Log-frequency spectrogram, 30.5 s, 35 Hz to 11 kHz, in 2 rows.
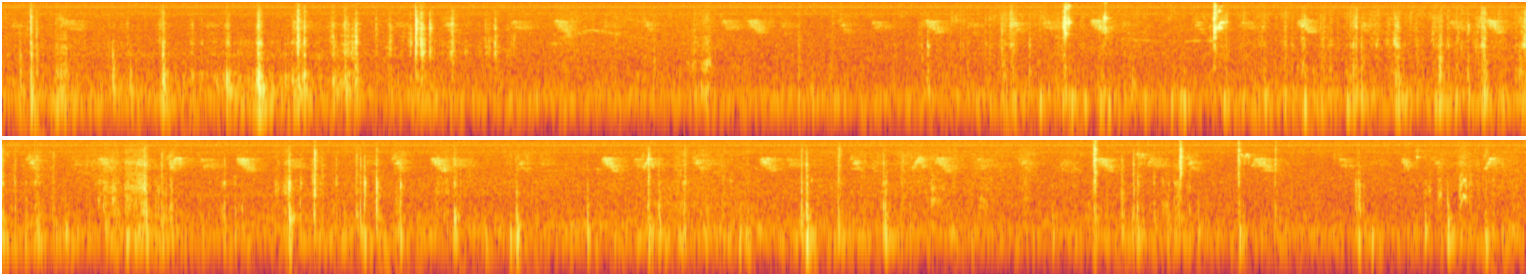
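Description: Phillips screwdriver backing screws out of a 2003 Nissan Pathfinder's plastic door trim panel: scattered small clicks and taps of the tool on the screws and plastic, some sharper than others, with faint short high chirps in the background.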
